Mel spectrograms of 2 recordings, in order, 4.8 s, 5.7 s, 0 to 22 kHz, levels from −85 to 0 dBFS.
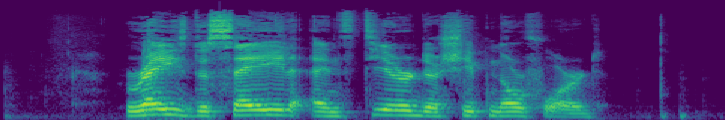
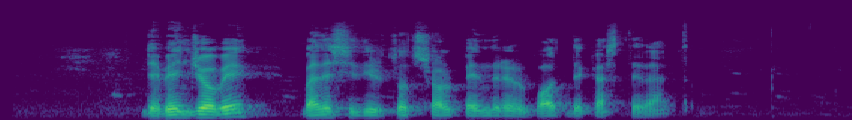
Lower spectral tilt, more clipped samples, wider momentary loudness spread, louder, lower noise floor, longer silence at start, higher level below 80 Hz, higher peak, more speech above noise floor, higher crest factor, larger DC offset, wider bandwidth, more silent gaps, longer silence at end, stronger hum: second, -2.5 dB/octave vs -4.5 dB/octave; neither; second, 12 LU vs 15 LU; first, -14 LUFS vs -29 LUFS; second, -54 dBFS vs -71 dBFS; about the same, 0.85 s vs 0.95 s; first, -60 dBFS vs -76 dBFS; first, 0 dBFS vs -8 dBFS; second, 38 dB vs 43 dB; second, 16 dB vs 22 dB; neither; first, 16 kHz vs 10.5 kHz; neither; second, 0.9 s vs 1.1 s; neither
